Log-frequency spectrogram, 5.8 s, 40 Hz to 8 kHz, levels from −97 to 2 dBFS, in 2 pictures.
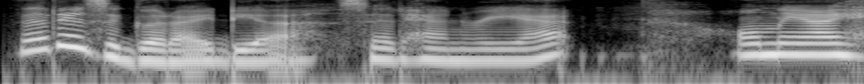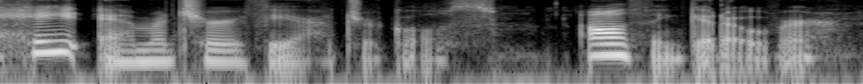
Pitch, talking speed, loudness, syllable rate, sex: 220 Hz, 165 wpm, -19 LUFS, 5.2 syllables/s, female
